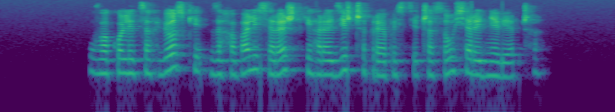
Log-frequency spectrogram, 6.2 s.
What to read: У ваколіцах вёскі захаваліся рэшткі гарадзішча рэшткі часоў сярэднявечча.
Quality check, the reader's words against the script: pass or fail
fail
